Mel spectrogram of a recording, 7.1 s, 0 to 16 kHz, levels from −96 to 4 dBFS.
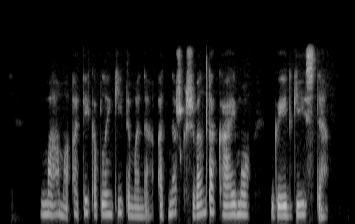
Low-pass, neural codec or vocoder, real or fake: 7.2 kHz; none; real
